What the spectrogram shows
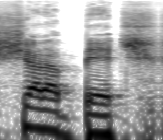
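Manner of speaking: put-on old-school New York voice and accent.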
